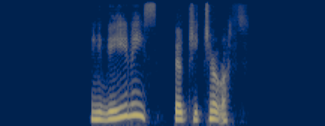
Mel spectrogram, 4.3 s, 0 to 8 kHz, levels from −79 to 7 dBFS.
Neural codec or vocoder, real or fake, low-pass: codec, 16 kHz, 0.5 kbps, FreqCodec, larger model; fake; 7.2 kHz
